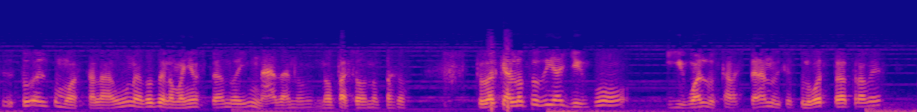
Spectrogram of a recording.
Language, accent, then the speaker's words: Spanish; Mexico City, Mexico; now in United States; Yo soy originario de México, Distrito Federal.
